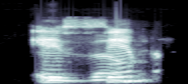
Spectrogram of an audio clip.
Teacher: a letra X tem som de Z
